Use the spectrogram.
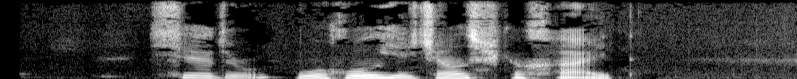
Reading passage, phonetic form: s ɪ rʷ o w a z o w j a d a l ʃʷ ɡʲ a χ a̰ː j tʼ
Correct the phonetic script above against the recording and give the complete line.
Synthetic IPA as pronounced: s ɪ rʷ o w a ʁ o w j a d͡ʒ a l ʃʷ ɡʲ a χ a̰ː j tʼ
